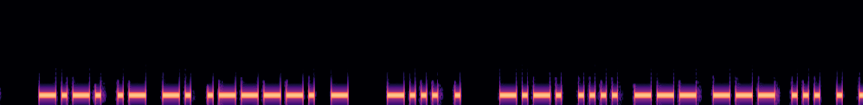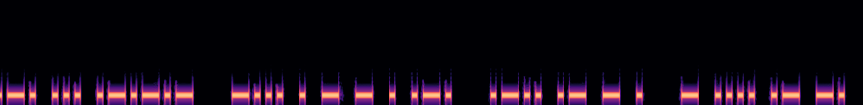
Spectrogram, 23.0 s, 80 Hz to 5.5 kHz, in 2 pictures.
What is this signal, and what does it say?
Morse code, heard as a keyed tone, about 16 wpm, 600 Hz. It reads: CAN'T BE CHOOSERS. BETTER LATE THAN
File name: CW / Practice / EnglishSayings16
